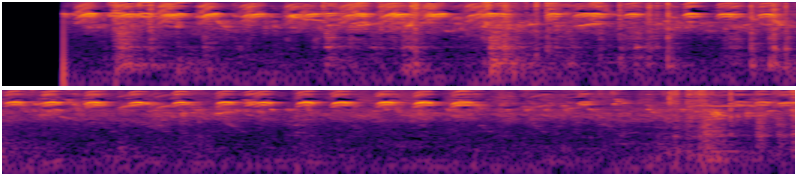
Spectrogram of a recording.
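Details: Albino red-eyed cut-throat finches in an aviary give a steady stream of thin, high chirps, several birds overlapping, with bursts of fluttering wings throughout.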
